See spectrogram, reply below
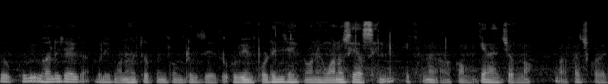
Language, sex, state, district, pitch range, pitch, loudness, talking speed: Bengali, male, West Bengal, Jhargram, 105-115 Hz, 110 Hz, -33 LUFS, 245 wpm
